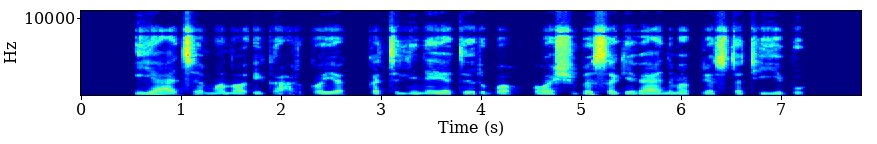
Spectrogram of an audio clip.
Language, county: Lithuanian, Klaipėda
